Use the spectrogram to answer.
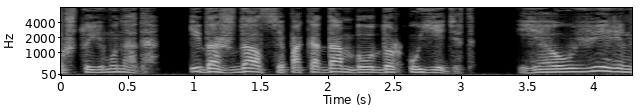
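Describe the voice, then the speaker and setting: An eager young schoolboy wizard, as a male narrator plays him, raised a few steps higher than the reader's own voice and pressing hard with urgent insistence. It is heard in a dry, close storybook reading. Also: dry recording.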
